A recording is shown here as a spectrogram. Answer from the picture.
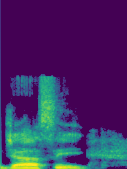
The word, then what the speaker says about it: Jahsee: You know, it took me a while to get to really fully embrace it, but like people say it wrong all the time when they see it, even though it's phonetic, Ja, J-A-H-S-E-E, Jassy.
